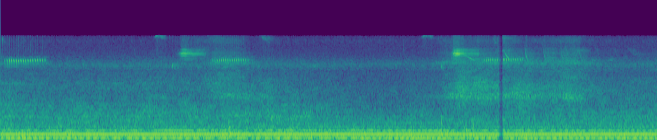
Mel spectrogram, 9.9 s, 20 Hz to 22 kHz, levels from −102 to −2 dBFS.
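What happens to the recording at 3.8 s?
From 3.73 to 3.77 s, just before 3.8 s, there is short concealed packet loss. About 20 ms of audio never reached the decoder in time. The receiver extended the preceding sound to fill it, then blended back. It is heard as a brief smear.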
